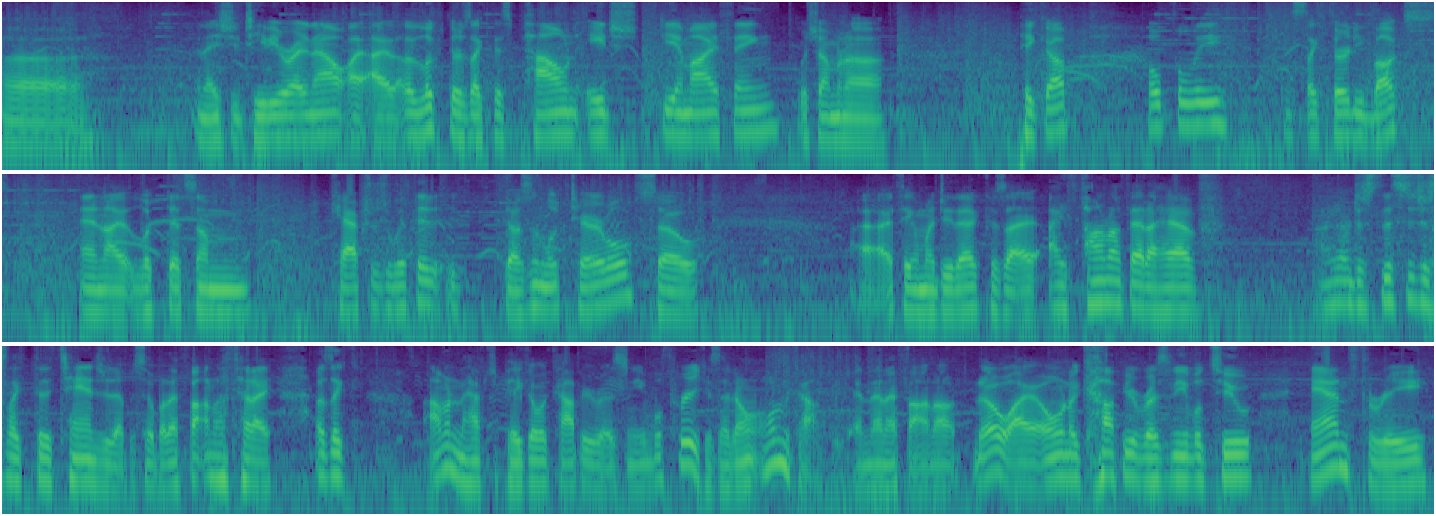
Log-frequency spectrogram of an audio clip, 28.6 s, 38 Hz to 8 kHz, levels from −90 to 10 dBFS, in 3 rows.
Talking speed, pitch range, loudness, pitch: 220 wpm, 100-125 Hz, -22 LUFS, 110 Hz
